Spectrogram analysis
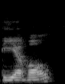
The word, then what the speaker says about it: Dewald: are calling you correctly so to pronounce my name i would pronounce it like diavault but okay perfect that's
